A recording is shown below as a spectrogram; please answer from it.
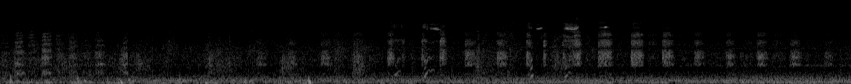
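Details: Pasepon, an elderly white Samoyed on a lawn, pants in quick, regular breathy bursts about three times a second. A low background rumble continues throughout, with a few faint high chirps near the middle.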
